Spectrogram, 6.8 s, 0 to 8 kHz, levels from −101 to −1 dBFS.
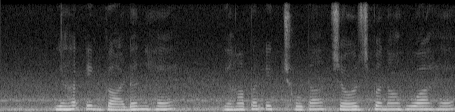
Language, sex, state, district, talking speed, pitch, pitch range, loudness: Hindi, female, Goa, North and South Goa, 105 wpm, 220 Hz, 215-225 Hz, -29 LUFS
